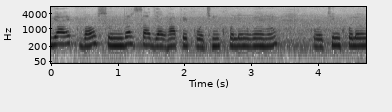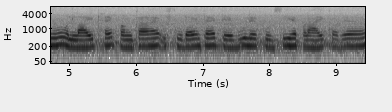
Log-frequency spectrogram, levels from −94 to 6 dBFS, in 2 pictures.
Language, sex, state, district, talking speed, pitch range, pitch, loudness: Hindi, female, Bihar, Patna, 175 wpm, 190-215 Hz, 205 Hz, -13 LUFS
